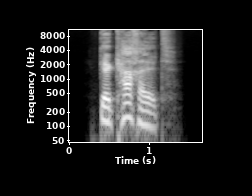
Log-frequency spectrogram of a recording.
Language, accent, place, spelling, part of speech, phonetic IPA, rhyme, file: German, Germany, Berlin, gekachelt, verb, [ɡəˈkaxl̩t], -axl̩t, De-gekachelt.ogg
- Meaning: past participle of kacheln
